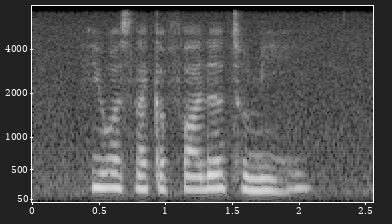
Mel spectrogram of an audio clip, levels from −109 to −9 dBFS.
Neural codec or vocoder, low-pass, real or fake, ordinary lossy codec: none; 7.2 kHz; real; none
